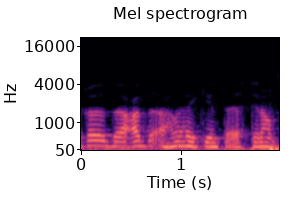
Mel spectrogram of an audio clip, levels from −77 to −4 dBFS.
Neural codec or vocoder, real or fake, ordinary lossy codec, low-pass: none; real; none; 5.4 kHz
